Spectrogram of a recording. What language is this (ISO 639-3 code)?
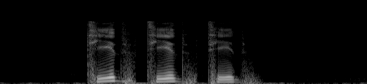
nor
